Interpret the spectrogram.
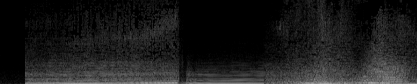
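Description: Sports car engine at high revs in a mountain downhill race, cutting in suddenly and climbing in pitch for about three seconds, dropping sharply about three and a half seconds in, then climbing again. A rushing tyre squeal swells over it in the second half as the car corners.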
